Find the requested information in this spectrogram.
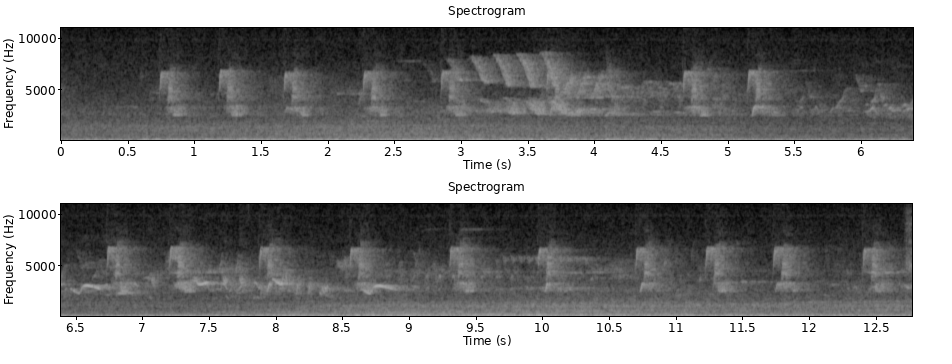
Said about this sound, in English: Okay, it's picking up the least flycatcher. This Chebek Chebek right away.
